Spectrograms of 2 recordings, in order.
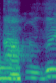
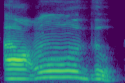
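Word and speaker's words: أعوذ: Kita tekenin yang zu-nya yang benar. A'udzu. A'udzu. A'udzu billahi. Jangan sampai ada pengucapan zu a'udzu itu ada udara yang keluar banget gitu. Keluarnya besar. Nanti bisa-bisa menjadi zai. A'udzu. A'udzu. Itu A'udzu. pindah gitu makharijul hurufnya ke gigi yang bawah tuh.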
